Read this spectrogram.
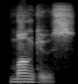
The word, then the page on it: mongoose: American English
